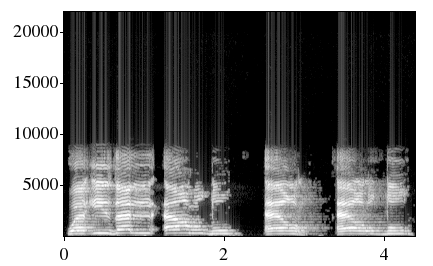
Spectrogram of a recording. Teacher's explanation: Wa idzal ardu, huruf hamzah dibaca tipis, ro sukun dibaca tebal karena sebelumnya harokat fathah, kemudian dod dibaca tebal. Wa idzal ardu, ardu, seperti itu.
